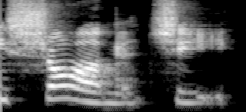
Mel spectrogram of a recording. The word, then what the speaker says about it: Shang-Chi: So it should be Shang-Chi, from what I can tell.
